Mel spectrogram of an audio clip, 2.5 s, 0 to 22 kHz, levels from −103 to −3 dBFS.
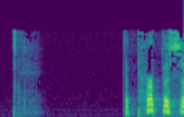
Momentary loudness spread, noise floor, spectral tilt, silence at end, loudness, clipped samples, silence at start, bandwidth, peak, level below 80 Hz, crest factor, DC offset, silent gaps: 19 LU; -87 dBFS; -5 dB/octave; 0 s; -23 LUFS; under 0.1%; 0.2 s; 8.8 kHz; -8 dBFS; -60 dBFS; 20 dB; under 0.1%; none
